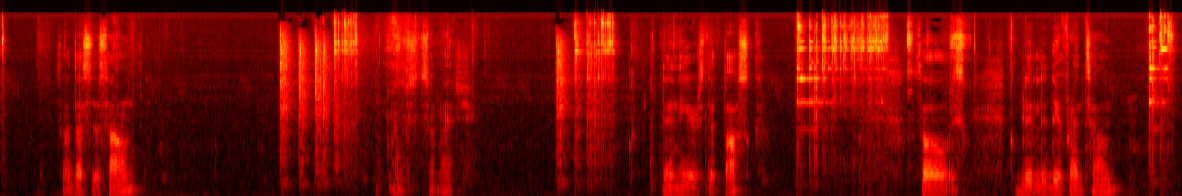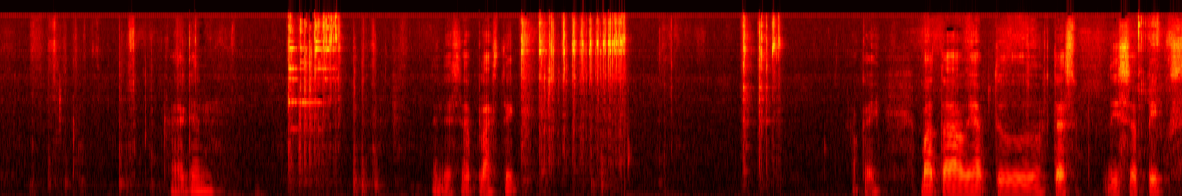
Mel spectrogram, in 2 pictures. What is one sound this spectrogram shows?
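Small plastic picks tap and click lightly on a hard surface.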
